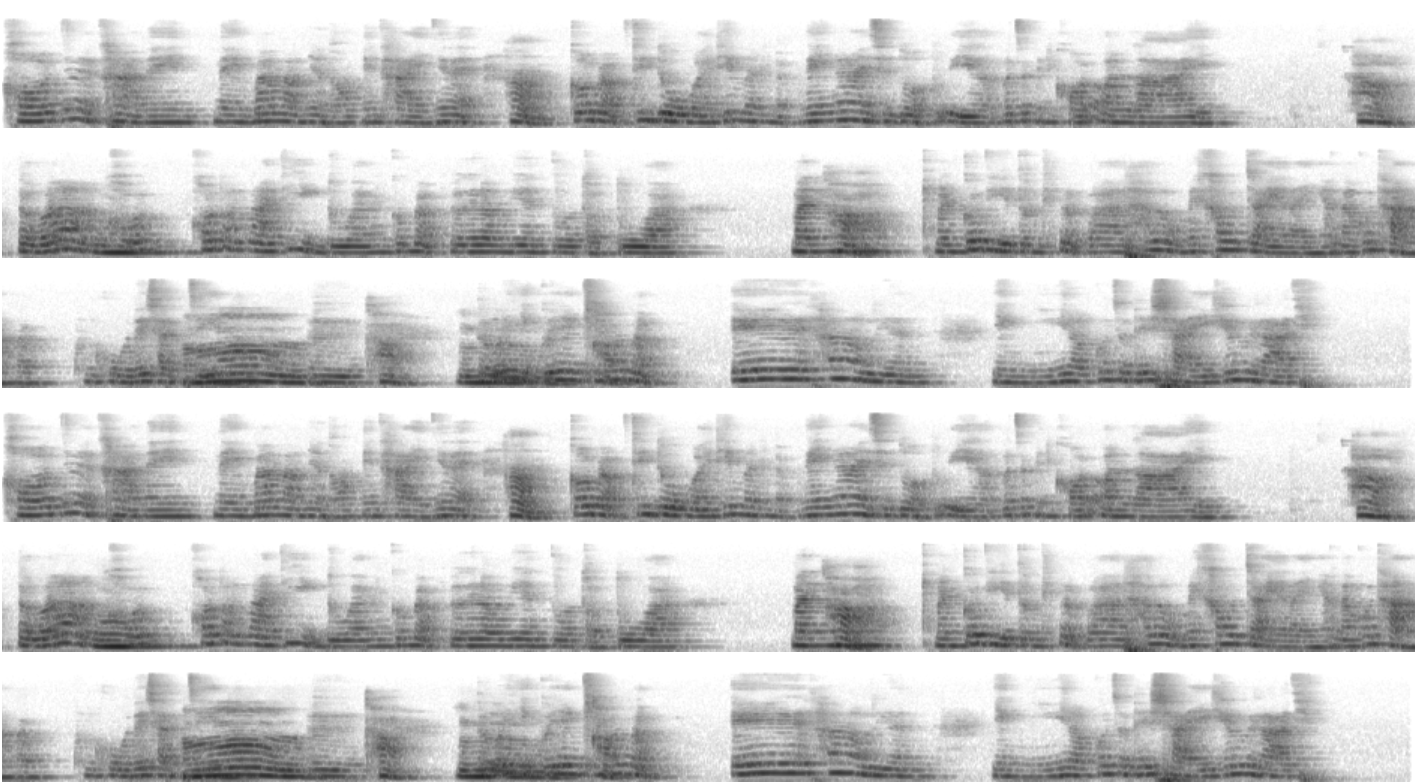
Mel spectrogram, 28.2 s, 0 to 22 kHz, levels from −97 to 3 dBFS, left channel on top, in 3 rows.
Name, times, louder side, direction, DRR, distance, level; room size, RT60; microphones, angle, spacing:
voice 1, 0.0-3.1 3.8-8.1 9.5-10.4 10.7-13.9 14.7-15.3 15.6-19.0 19.4-20.5 20.9-21.2 22.0-23.2 23.7-25.0 25.4-27.6, equal, 30° right, -4 dB, 0.9 m, -28 dB
voice 2, 9.0-9.3 10.0-10.7 14.9-15.2 20.0-21.0 21.3-21.5 21.9-22.9, right 3 dB, 70° right, 3 dB, 0.4 m, -22 dB
2.4 x 2.3 x 2.2 m, 0.44 s
head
